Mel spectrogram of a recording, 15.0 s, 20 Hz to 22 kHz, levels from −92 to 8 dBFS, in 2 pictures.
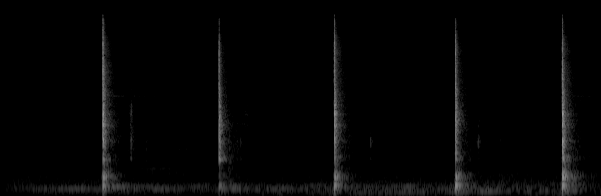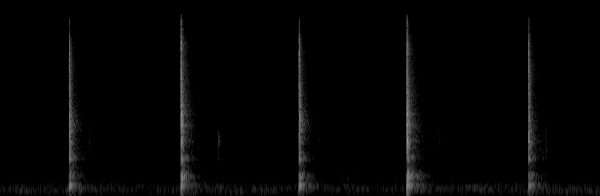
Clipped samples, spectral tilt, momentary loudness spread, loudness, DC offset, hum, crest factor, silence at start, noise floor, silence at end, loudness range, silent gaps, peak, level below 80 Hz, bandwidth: under 0.1%; -1 dB/octave; 11 LU; -41 LUFS; under 0.1%; none; 34 dB; 1.25 s; -86 dBFS; 0.85 s; 3 LU; none; -16 dBFS; -84 dBFS; 15.5 kHz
